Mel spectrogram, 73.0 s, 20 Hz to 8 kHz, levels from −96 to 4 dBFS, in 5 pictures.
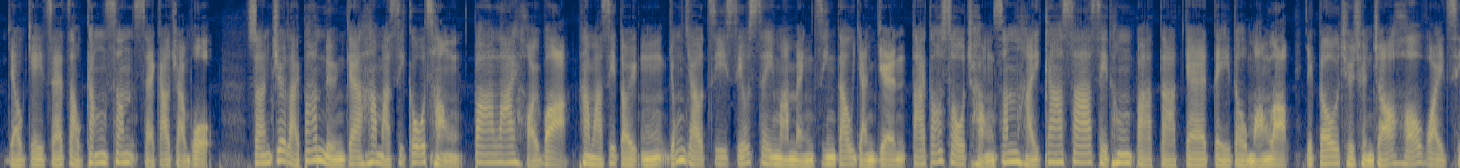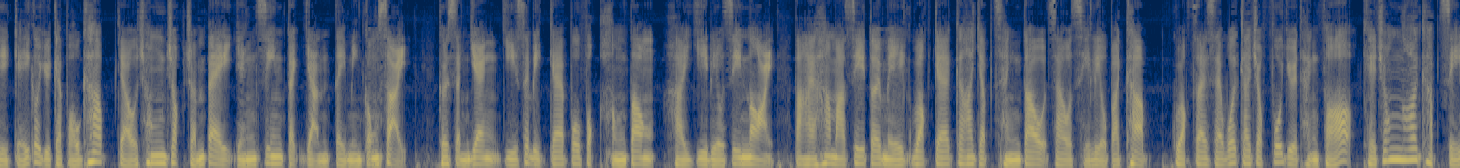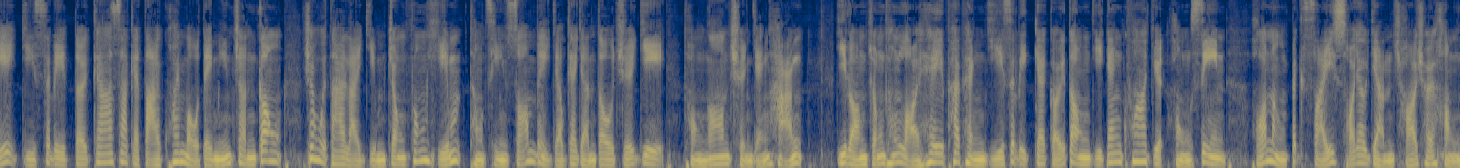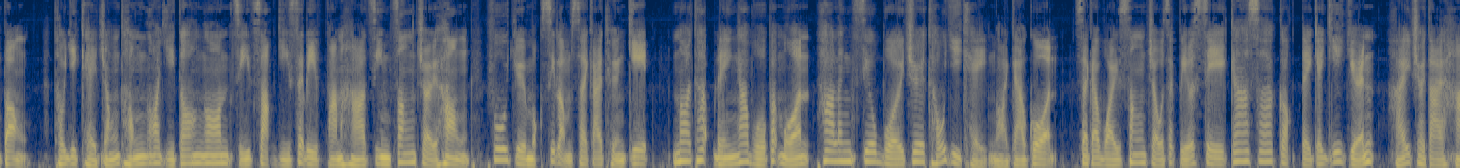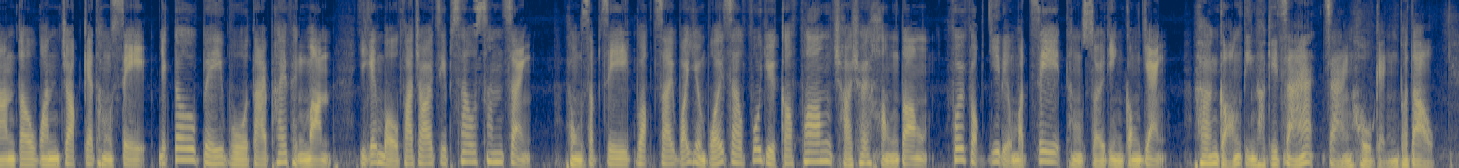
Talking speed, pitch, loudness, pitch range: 270 characters per minute, 110 Hz, -24 LUFS, 95-130 Hz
